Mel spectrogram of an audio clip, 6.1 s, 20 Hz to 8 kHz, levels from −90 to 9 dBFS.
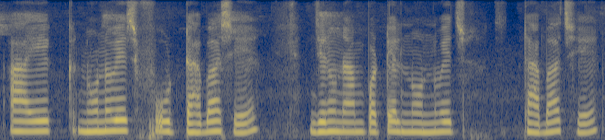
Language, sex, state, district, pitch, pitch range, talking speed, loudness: Gujarati, female, Gujarat, Valsad, 210 Hz, 200-215 Hz, 140 wpm, -16 LUFS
